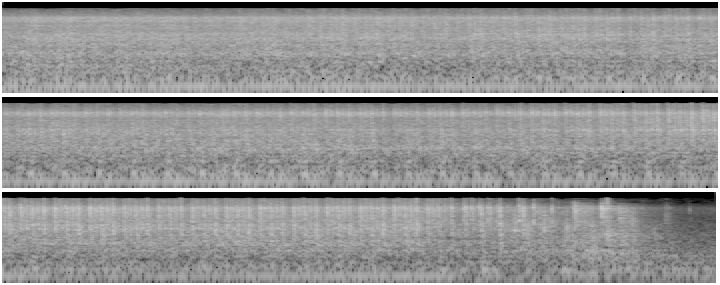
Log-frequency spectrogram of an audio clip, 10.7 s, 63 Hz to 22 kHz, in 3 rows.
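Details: Ford 9600 diesel tractor, little used for years (134 hours), started after sitting: steady, even low diesel idle with loud, solid clatter and no misses; runs fine.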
